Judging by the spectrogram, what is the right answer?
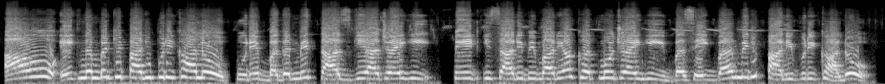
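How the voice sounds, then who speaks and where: A woman's voice: high-pitched, a little slow, few pauses, pitched above the performer's own voice. A woman voicing a feisty, hardworking young village woman who sells street snacks in a children's cartoon story, with a scrappy way of talking. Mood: loud hawking. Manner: loud hawking and scrappy scolding.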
